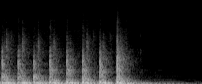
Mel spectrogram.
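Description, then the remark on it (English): A rapid series of about six loud, heavy knocks pounds on a door in quick succession, then stops, leaving a brief fading silence. “All right, don't knock the door down.”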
